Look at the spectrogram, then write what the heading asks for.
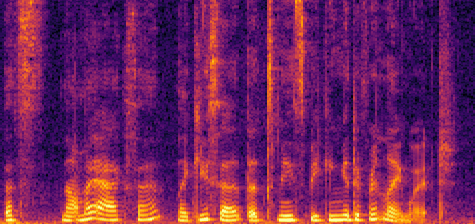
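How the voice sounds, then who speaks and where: A woman's voice: a little high, fairly even intonation, fairly quick, dark tone, slightly rough. A woman talking in character during a roleplay, playful and slipping into Spanish phrases. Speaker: roleplay player.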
